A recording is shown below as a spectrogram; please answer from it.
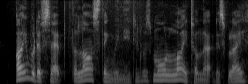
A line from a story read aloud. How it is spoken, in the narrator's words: said her father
